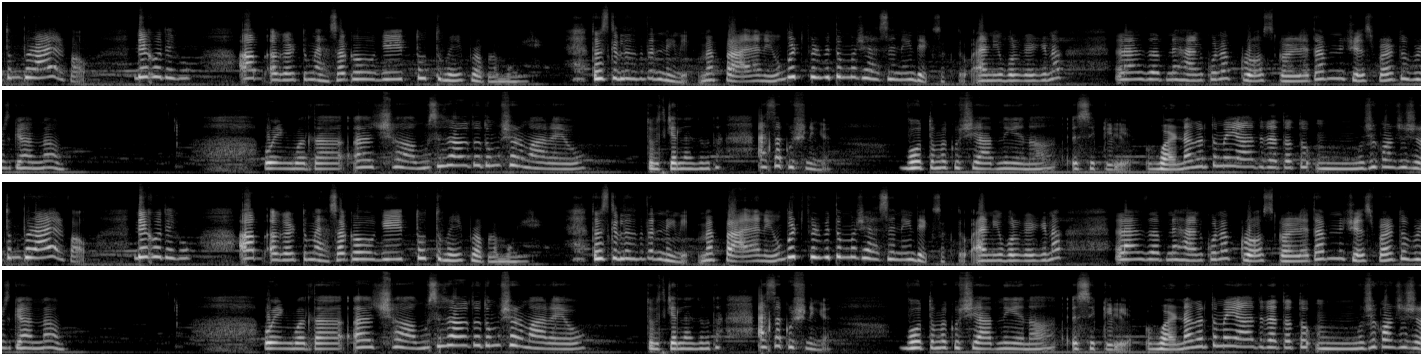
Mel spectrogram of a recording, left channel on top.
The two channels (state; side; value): normal; both; correlation 0.84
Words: पराये अल्फा हो, देखो देखो अब अगर तुम ऐसा कहोगे तो तुम्हें ही प्रॉब्लम होगी। तो उसके लिए बता, नहीं नहीं मैं पराया नहीं हूँ, बट फिर भी तुम मुझे ऐसे नहीं देख सकते हो। एंड ये बोल करके ना लैंस अपने हैंड को ना क्रॉस कर लेता है अपने चेस्ट पर। तो फिर उसके बाद ना विंग बोलता, अच्छा मुझसे ज़्यादा तो तुम शर्मा रहे हो। तो उसके लैंस बोलता, ऐसा कुछ नहीं है, वो तुम्हें कुछ याद नहीं है ना इसी के लिए, वरना अगर तुम्हें याद रहता तो मुझे कौन सी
